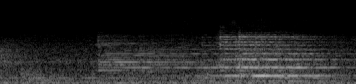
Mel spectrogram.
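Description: A woman sings.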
